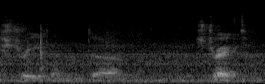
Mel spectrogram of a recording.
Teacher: the change of S to sh in front of TR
